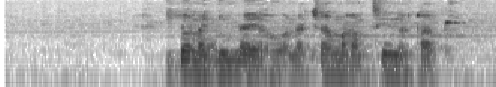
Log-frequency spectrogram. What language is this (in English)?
Swahili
